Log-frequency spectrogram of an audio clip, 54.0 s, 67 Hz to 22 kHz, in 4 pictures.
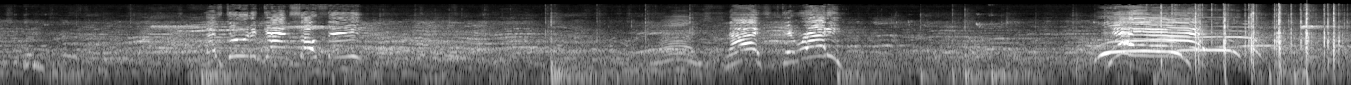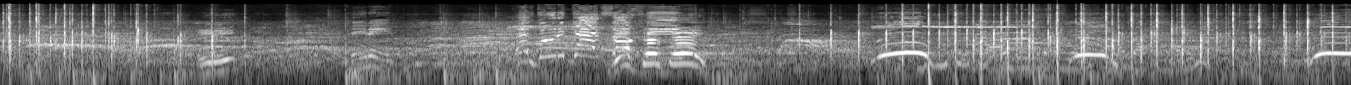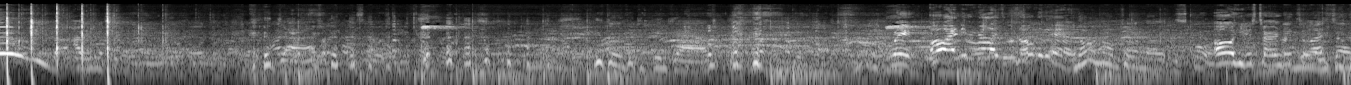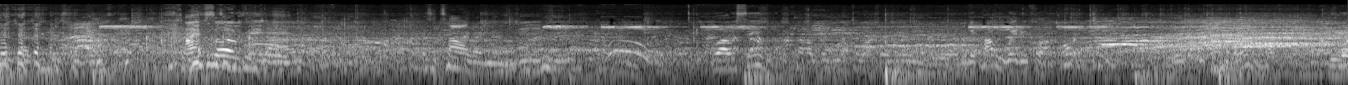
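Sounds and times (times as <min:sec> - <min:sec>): voices of players and spectators: 0:00.0 - 0:54.0
shoe squeaks on court: 0:09.0 - 0:10.2.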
